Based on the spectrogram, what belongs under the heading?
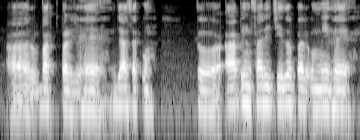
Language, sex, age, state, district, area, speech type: Urdu, male, 18-30, Uttar Pradesh, Siddharthnagar, rural, spontaneous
